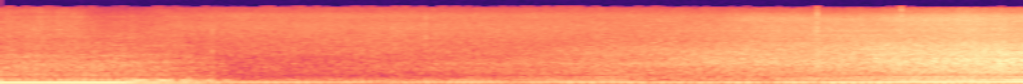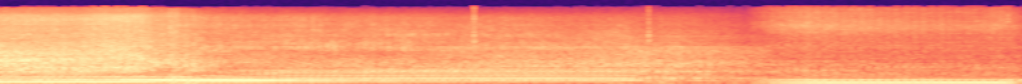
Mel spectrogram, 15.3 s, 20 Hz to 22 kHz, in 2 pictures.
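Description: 1969 Pontiac GTO's 400 cubic inch V8 running as the car drives, a steady low drone heard from the driver's seat. Midway the car comes up and passes by, its engine and tyre noise swelling to a peak and then falling away, before the steady in-car drone returns near the end.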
